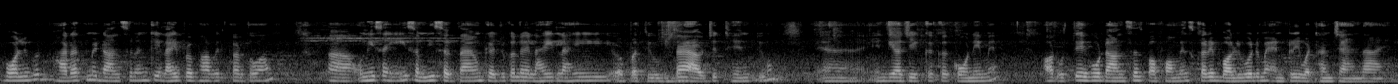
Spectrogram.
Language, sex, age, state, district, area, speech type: Sindhi, female, 30-45, Uttar Pradesh, Lucknow, urban, spontaneous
